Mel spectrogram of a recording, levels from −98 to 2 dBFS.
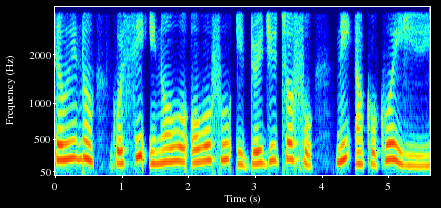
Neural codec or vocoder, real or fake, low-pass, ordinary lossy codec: codec, 16 kHz, 0.5 kbps, X-Codec, WavLM features, trained on Multilingual LibriSpeech; fake; 3.6 kHz; none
